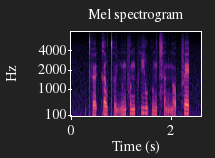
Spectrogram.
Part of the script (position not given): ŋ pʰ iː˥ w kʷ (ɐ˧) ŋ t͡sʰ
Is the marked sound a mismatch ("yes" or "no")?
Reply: no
